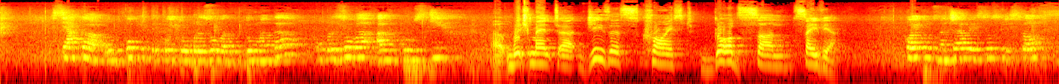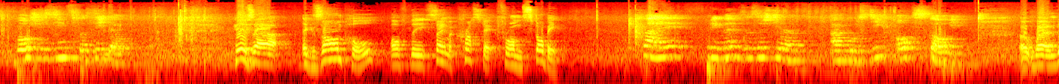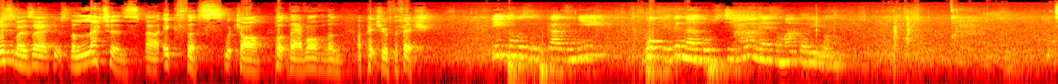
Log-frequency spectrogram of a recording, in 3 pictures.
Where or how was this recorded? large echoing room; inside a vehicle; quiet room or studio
large echoing room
